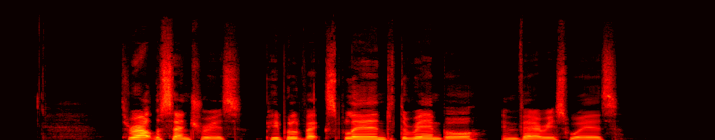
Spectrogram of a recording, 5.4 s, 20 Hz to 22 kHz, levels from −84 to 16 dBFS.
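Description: A speech recording with no audible technical faults.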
